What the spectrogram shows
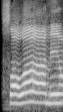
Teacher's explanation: صاد موٹا، واو کو بھی موٹا کریں گے، لمبا بھی کریں گے ، کھڑی زبر ہے، اور پھر عین،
